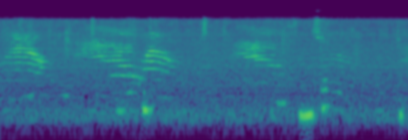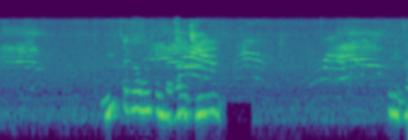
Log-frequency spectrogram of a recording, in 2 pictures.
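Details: Abandoned white kittens of Persian and Domestic Medium Hair mix, three months old and awaiting adoption, meow again and again in high, thin, arching cries about once a second, with a person talking in Chinese partway through.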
